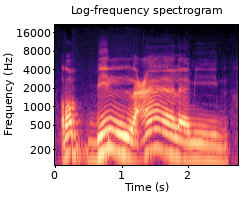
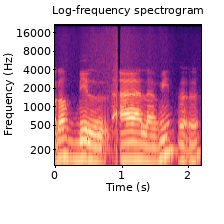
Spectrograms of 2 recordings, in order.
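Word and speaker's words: العالمين: Rabbil alamin. Rabbil alamin. Di sini ain suka juga sering diganti dengan hamzah.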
